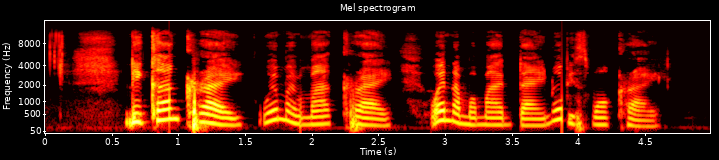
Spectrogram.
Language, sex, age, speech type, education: Nigerian Pidgin, female, 15-29, spontaneous, tertiary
